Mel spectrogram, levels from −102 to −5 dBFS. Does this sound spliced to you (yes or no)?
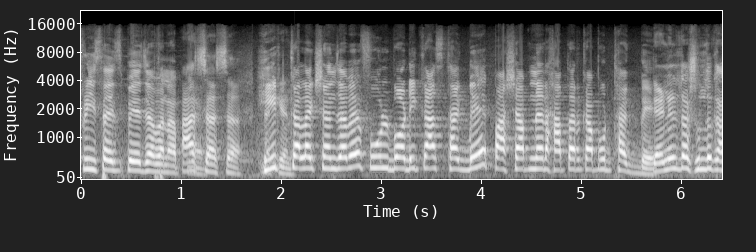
yes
